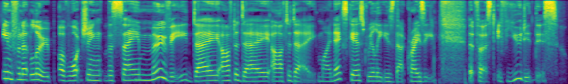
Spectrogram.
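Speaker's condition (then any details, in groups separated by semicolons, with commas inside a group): No condition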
